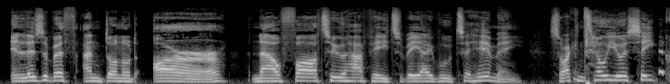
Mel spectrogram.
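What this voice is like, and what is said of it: Attempted Somerset accent, rolled R's. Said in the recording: “You basically just wrap the R's, don't you? ... I just can't imagine what a Somerset accent is”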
